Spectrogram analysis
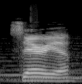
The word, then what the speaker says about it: Celebi: you how it's pronounced to me syria always made sense because you wouldn't call your friend sorrow you'd call her sarah so if you want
